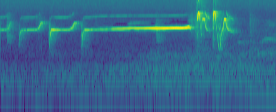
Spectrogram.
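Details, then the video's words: Bimoli bird song, used to make other birds sing: a run of short upslurred whistles, then one long, steady, clear whistle, then a few sharp high notes at the end. "burung bimoli lain nya akan ikutan gacor"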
